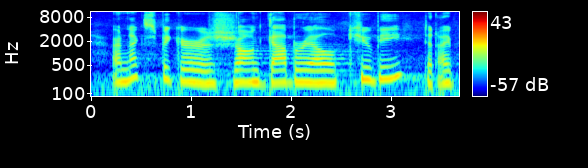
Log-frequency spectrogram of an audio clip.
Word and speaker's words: Jean-Gabriel Cuby: Our next speaker is Jean-Gabriel Cuby. Did I pronounce that correctly?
